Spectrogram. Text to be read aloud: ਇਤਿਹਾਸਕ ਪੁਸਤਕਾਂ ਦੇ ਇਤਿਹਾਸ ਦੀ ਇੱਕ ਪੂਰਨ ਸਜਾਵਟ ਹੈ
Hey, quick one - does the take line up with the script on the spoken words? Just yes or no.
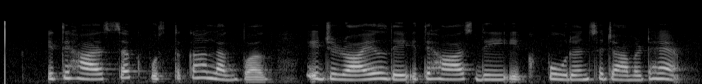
no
